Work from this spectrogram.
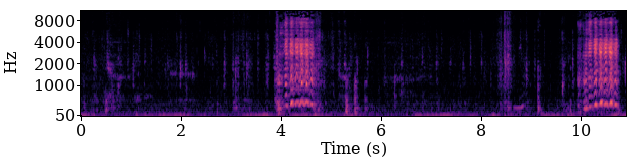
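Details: Kidding on a homestead, with Nigerian goats being born: two loud, harsh, wavering bleats about six seconds apart, each close to a second long. Faint rustling and a brief soft call come between them.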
